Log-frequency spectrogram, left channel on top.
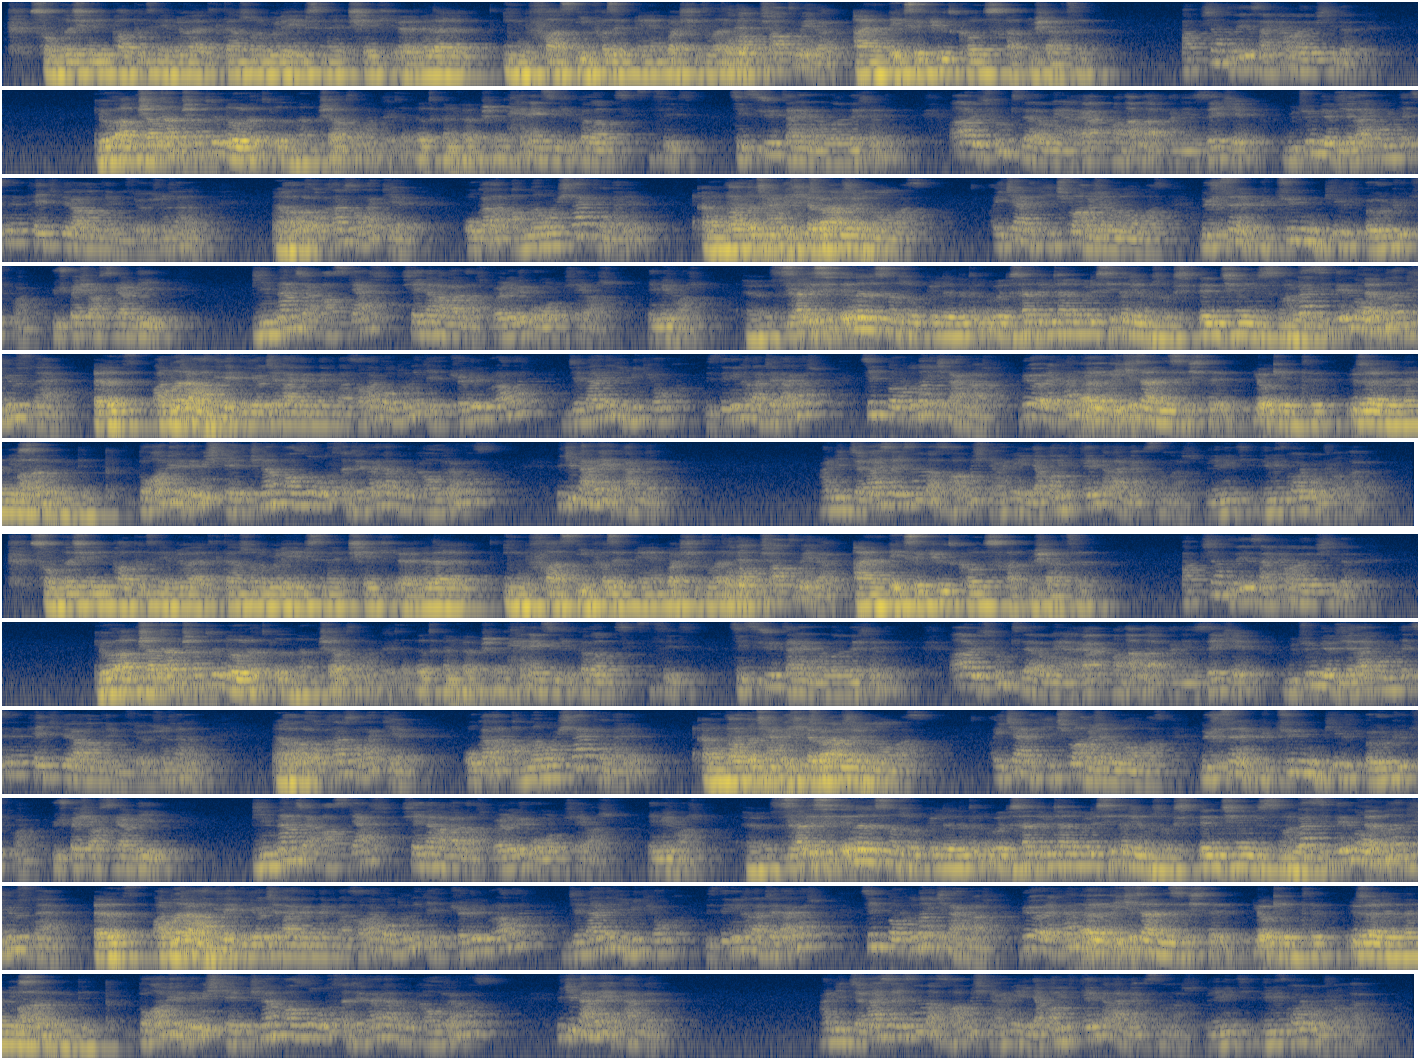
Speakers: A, on the left; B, on the left.
A: sonda şey Palpatine emri verdikten sonra böyle hepsini şey e, ne derler infaz infaz etmeye başladılar
B: <laughs> Kod altmış altı mıydı?
A: Aynen execute codes 66.
B: 66 değil sanki ama öyle bir şeydi.
A: Yo
B: Tam
A: 66
B: hatırlayamadım
A: 66
B: mı?
A: doğru hatırladın. 66
B: 66 mı?
A: evet, evet kanka 66.
B: <laughs> Execute Code 66. 66 aynen olabilir. <laughs> Abi çok güzel ama ya. Ya Adam da hani zeki. Bütün bir Jedi komitesini tek bir adam temizliyor. Düşünsene. Yani
A: Evet.
B: adamlar o kadar salak ki. O kadar anlamamışlar ki olayı.
A: Ama
B: Ya
A: Palpatine
B: içeride
A: politikadan
B: hiçbir
A: anlıyor.
B: ajanın olmaz. İçeride hiç mi ajanın olmaz? Düşünsene bütün bir örgüt. Bak 3-5 asker değil. Binlerce asker şeyden haberdar. Böyle bir o şey var. Emir var.
A: Evet.
B: Sizi
A: Sen
B: yok etmek
A: de sitlerin
B: istiyorlar.
A: arasına sok birilerini değil mi böyle? Sen de bir tane böyle sit ajanı sok. Sitlerin içine girsin
B: Hatta
A: böyle.
B: Sith'lerin olduğunu
A: Değil mi?
B: da biliyorsun he.
A: Evet.
B: Bak
A: Ona
B: doğa
A: rağmen.
B: bile biliyor Jedi'ların ne kadar salak olduğunu ki. Şöyle bir kural var. Jedi'de limit yok. İstediğin kadar Jedi var. Sith Lord'undan iki tane var. Bir öğretmen
A: Bir- Evet,
B: bir öğrenci.
A: iki tanesi işte yok etti. Üzerlerinden geçtiler
B: Adam
A: bildiğin.
B: doğa bile demiş ki ikiden fazla olursa Jedi'lar bunu kaldıramaz. İki tane yeterli. Hani Jedi sayısını da salmış ki hani yapabildikleri kadar yapsınlar. Limit limit koymamış onlara.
